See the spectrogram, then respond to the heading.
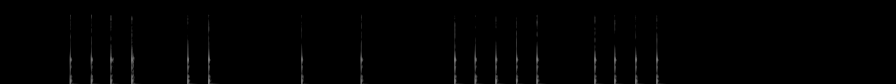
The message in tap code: RAY

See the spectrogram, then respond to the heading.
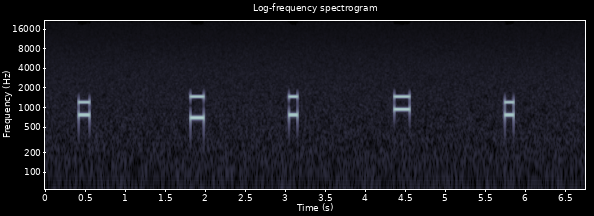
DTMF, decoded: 4 3 6 # 4

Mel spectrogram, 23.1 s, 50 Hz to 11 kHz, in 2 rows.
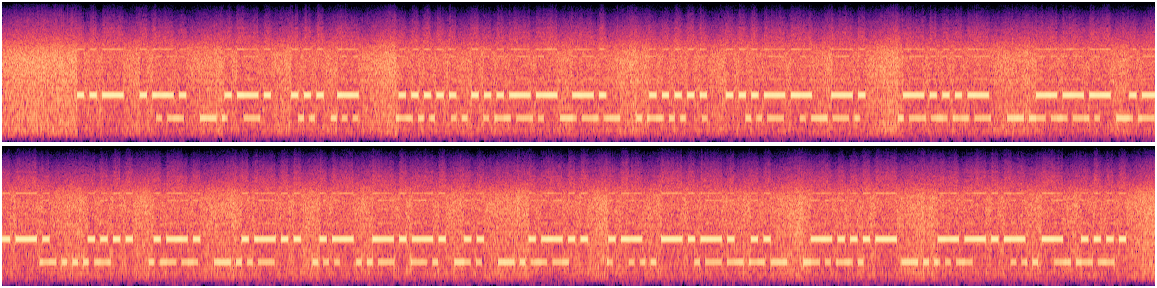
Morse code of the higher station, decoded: UR RST 53N 53N <BT> OP HR LACI LACI <BT> QTH

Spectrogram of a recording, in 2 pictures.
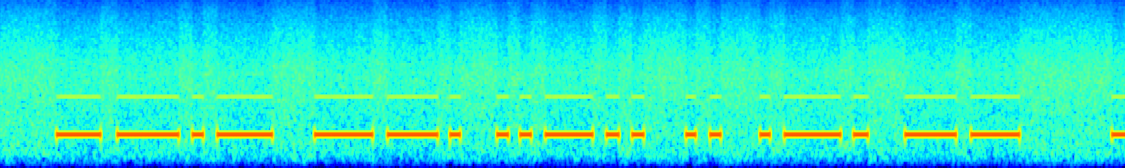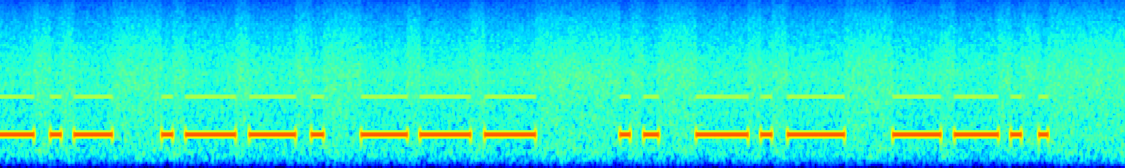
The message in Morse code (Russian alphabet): ЩГЭИРМ КПО ИКЗ

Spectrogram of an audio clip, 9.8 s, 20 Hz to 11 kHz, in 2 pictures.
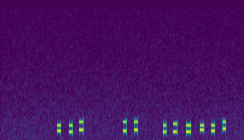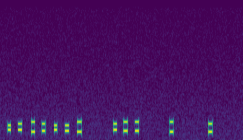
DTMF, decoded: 419 69 12174# 7835743 866 3 2

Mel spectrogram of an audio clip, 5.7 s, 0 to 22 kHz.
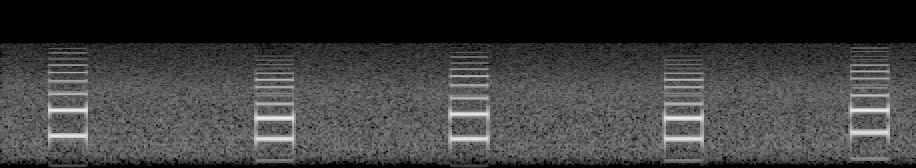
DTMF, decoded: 6 1 2 1 9

